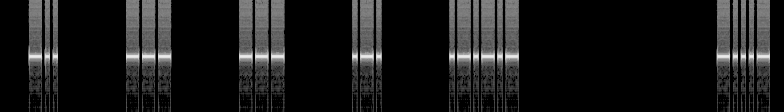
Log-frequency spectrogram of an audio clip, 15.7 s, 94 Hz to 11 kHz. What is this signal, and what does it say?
Morse code, heard as a keyed tone, about 15 wpm, spaced as for 5 wpm, 1000 Hz. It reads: DOOR. <BT>
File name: qotdfiles / 5wpm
